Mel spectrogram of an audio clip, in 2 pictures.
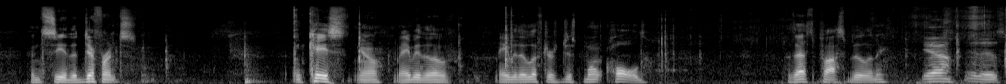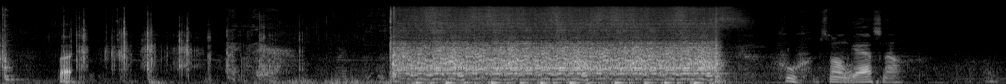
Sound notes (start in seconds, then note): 13.9 vehicle engine humming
